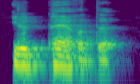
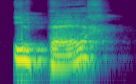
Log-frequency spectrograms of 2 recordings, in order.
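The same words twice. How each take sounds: First: "perdent" ending on a clearly spoken D; final D sounded. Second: Said in the usual way. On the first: Shown as a demonstration. Teacher showing learners the final D in "ils perdent". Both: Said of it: "il faut prononcer le D".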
